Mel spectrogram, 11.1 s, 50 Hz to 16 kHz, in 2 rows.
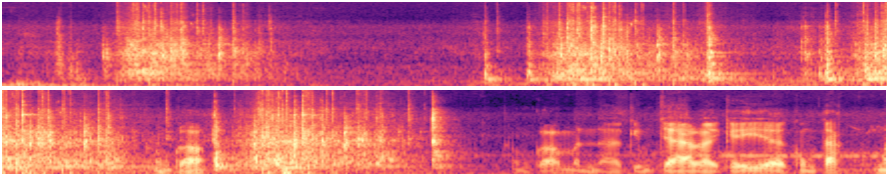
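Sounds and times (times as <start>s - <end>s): recoil starter pulled: 0.2s - 2.0s, 3.0s - 8.5s
small engine cranking: 0.4s - 1.9s, 3.0s - 8.4s.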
